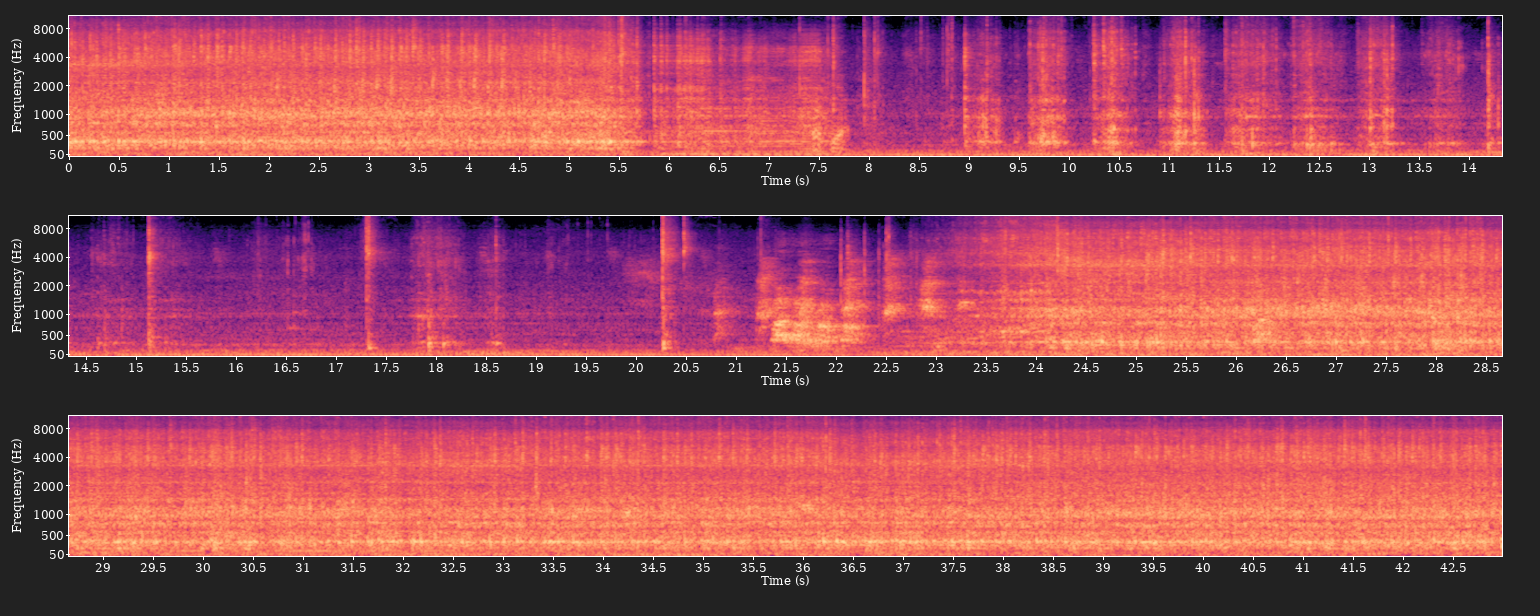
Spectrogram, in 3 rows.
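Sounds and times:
meat grinder running: 0:00.0 - 0:07.8, 0:09.2 - 0:14.0, 0:22.8 - 0:42.9.

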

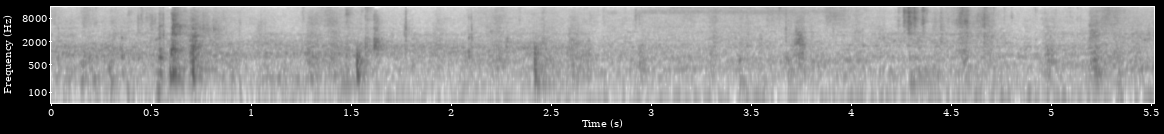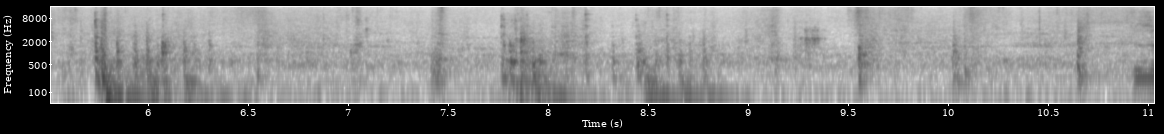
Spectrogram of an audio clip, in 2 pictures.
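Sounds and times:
heavy thumps on door: 0:05.7 - 0:06.4
door rattling: 0:05.7 - 0:06.5.

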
